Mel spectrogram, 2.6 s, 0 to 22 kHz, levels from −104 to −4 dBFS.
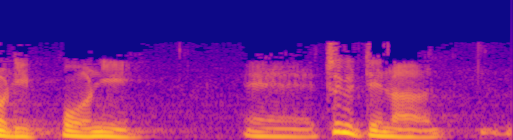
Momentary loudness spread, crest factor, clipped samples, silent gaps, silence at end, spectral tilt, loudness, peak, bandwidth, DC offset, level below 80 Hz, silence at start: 12 LU; 18 dB; under 0.1%; none; 0 s; -7.5 dB/octave; -23 LUFS; -6 dBFS; 6.4 kHz; under 0.1%; -56 dBFS; 0 s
